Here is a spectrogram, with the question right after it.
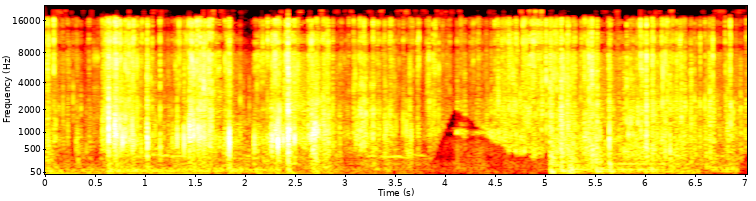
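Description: Crinkling and rustling of a plastic pack being opened and die cut paper ephemera pieces handled, a steady close crackle with a brief quieter lull midway.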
